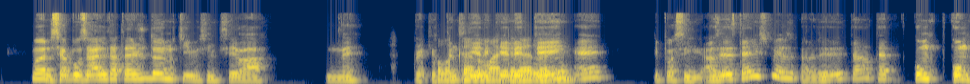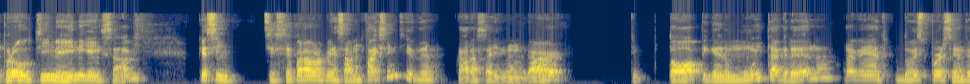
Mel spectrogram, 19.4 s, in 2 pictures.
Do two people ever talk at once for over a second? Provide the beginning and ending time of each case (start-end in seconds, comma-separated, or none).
4.1-5.7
